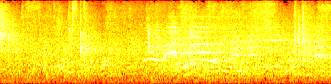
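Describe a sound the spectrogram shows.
Children shout across a large echoing rink.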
